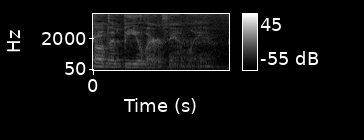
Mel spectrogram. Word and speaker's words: Bieler: How would you pronounce it? – It's spelled like B I E L E R. It sounds. It looks like the Beeler or the Beeler family.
